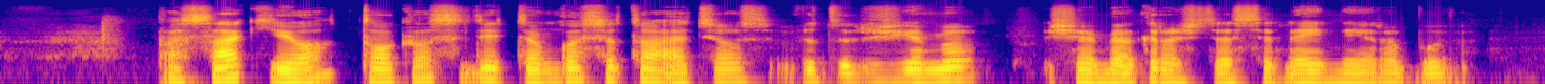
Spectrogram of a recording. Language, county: Lithuanian, Marijampolė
